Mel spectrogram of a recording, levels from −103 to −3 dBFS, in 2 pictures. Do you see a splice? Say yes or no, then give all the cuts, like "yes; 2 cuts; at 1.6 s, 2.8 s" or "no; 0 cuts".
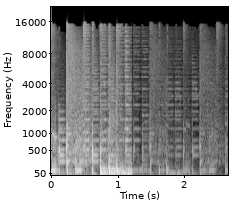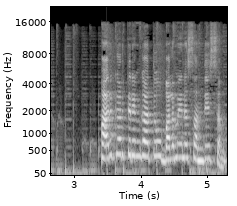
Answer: yes; 1 cut; at 3.4 s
